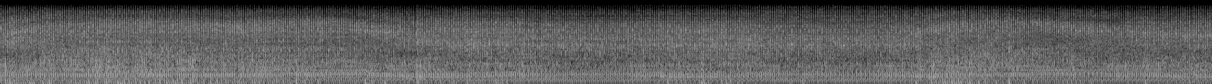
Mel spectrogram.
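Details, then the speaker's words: Kohler 23 hp big block, freshly started with plugs in and fuel: steady, busy drone holding speed with only a slow swell, no misses or knocks; runs well despite little work done. "But boy, that thing runs good for, you know, not having to do a whole lot to her."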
